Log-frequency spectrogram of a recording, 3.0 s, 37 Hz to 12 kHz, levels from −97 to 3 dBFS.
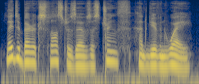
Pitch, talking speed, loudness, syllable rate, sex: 150 Hz, 180 wpm, -17 LUFS, 5.3 syllables/s, male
